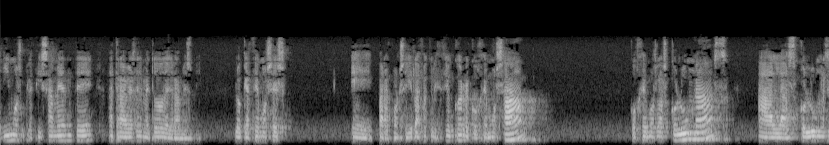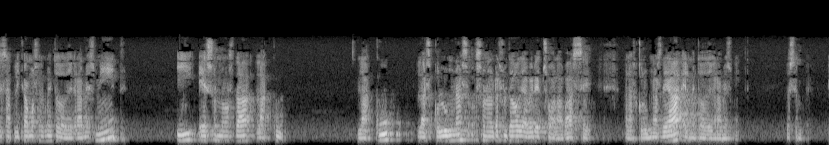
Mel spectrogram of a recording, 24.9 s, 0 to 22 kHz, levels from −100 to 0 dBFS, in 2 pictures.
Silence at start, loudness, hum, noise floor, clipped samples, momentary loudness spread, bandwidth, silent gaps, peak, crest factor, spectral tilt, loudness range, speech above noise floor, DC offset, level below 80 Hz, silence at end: 0 s; -26 LUFS; none; -57 dBFS; under 0.1%; 12 LU; 8 kHz; none; -2 dBFS; 24 dB; -4 dB/octave; 5 LU; 31 dB; under 0.1%; -76 dBFS; 0.3 s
